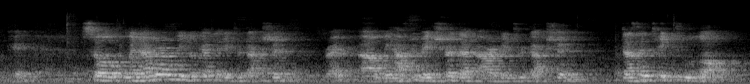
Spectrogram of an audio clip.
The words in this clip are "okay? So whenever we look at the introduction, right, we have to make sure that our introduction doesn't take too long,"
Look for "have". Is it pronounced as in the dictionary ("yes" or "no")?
no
